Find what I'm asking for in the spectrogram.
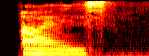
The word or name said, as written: ize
